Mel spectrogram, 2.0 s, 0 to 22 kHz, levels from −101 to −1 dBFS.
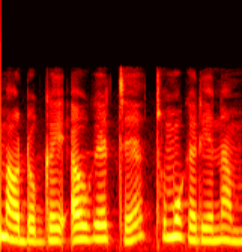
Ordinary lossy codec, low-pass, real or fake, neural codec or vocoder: none; 7.2 kHz; real; none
